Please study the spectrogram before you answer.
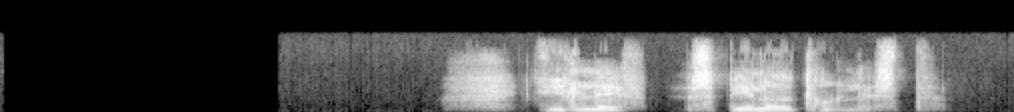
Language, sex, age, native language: Icelandic, male, 60-69, Icelandic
